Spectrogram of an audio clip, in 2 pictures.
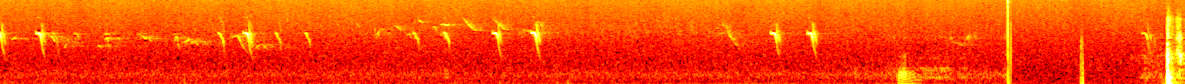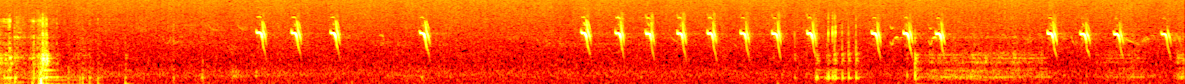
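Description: A wild bird calls in sharp, high-pitched chirps, scattered at first and then in quick repeated runs, with a sudden loud thump and rustle partway through.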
